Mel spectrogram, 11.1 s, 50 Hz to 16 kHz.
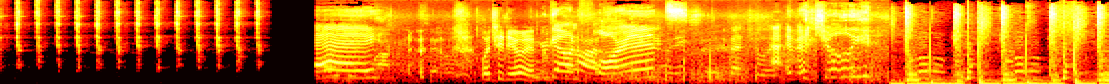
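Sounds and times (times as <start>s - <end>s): fast clock-like ticking: 0.0s - 2.7s.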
